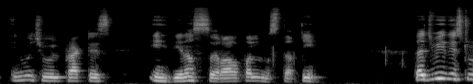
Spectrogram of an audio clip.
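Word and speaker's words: اهدنا: Ihdina. Don't say idina. Okay, again Hamza should be very clear and har sound also should be very clear.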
